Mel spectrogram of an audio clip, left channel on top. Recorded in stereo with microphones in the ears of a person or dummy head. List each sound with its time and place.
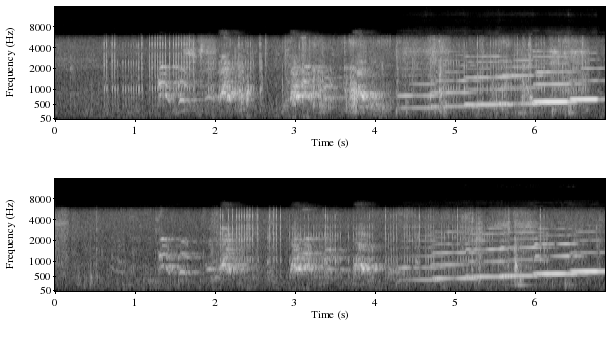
1.3 s a dog barking: 75° left (ahead or behind), 4 m
4.3 s a flute: 50° left (ahead or behind), 8.5 m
